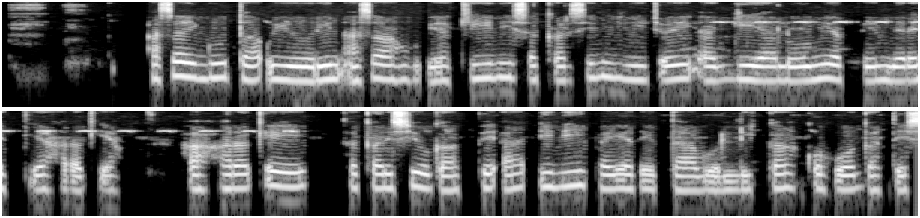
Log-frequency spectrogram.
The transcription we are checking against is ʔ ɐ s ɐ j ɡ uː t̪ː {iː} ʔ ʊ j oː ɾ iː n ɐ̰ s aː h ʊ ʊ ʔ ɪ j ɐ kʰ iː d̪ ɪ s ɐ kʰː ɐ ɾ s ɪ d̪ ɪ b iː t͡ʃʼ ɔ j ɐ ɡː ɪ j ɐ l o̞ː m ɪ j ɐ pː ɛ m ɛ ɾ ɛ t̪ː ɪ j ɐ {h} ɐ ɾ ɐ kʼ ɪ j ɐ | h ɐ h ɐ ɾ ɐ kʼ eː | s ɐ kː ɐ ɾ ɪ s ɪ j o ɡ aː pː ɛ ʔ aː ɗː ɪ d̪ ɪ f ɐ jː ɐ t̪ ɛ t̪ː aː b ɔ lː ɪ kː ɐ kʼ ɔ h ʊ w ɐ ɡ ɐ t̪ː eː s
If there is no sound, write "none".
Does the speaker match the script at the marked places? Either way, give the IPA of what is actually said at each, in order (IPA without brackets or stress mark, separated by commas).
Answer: aː, h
